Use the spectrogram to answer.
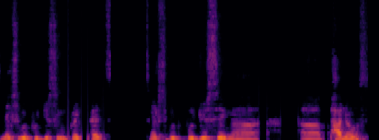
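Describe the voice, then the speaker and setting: Over a rough recording, a man with a fairly high, darkish, slightly breathy voice speaks in a level tone without hurrying. Originally a Shona speaker from Zimbabwe, this company founder talks earnestly in an interview, a conversational business pitch heavy with fillers and repeated words.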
